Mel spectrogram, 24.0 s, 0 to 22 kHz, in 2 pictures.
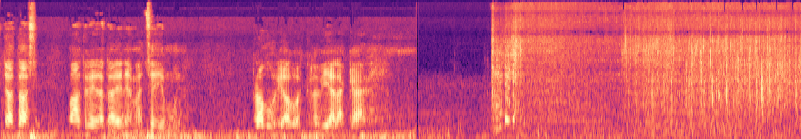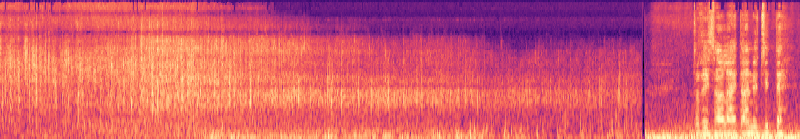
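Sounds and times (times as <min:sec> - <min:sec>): low engine and road rumble: 0:07.3 - 0:24.0.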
